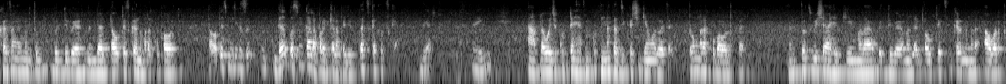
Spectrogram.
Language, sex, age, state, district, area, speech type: Marathi, male, 18-30, Maharashtra, Satara, urban, spontaneous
